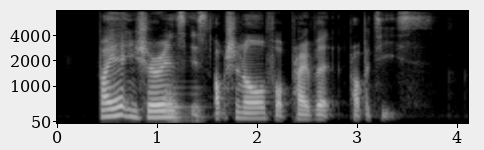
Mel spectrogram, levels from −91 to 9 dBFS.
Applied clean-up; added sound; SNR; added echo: neural mask model DeepFilterNet 3.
